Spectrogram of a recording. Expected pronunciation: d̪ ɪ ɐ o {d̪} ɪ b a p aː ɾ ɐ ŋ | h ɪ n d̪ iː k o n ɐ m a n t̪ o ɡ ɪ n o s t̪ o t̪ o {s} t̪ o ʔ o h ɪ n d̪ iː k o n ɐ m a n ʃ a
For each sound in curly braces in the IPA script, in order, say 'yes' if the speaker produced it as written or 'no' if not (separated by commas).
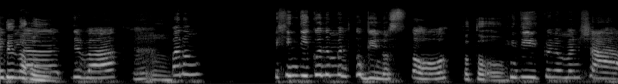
yes, no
